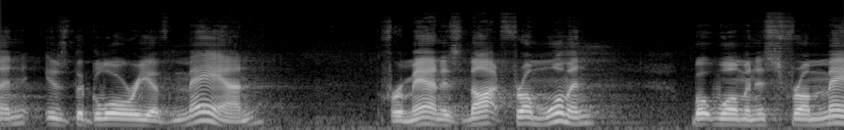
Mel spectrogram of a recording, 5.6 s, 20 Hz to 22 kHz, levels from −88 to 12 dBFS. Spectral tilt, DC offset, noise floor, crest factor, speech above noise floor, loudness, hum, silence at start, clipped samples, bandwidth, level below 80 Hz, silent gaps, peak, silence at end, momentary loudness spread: -5.5 dB/octave; under 0.1%; -50 dBFS; 18 dB; 33 dB; -17 LUFS; none; 0 s; under 0.1%; 11 kHz; -54 dBFS; none; 0 dBFS; 0 s; 8 LU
